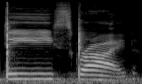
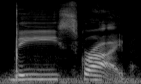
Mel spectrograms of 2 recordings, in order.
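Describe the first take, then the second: First: Two pushed beats, de-scribe; clapped syllables. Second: Said in the usual way. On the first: Shown as a demonstration. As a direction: clap Describe as de-scribe. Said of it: "Clap it". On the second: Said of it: "You should have underlined E, I, and E".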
